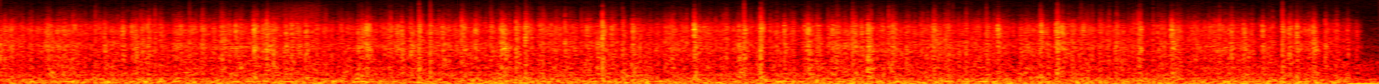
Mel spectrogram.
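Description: Heavy rain drumming steadily on a car's roof and glass, heard from inside the cabin as a dense patter of countless drops.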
